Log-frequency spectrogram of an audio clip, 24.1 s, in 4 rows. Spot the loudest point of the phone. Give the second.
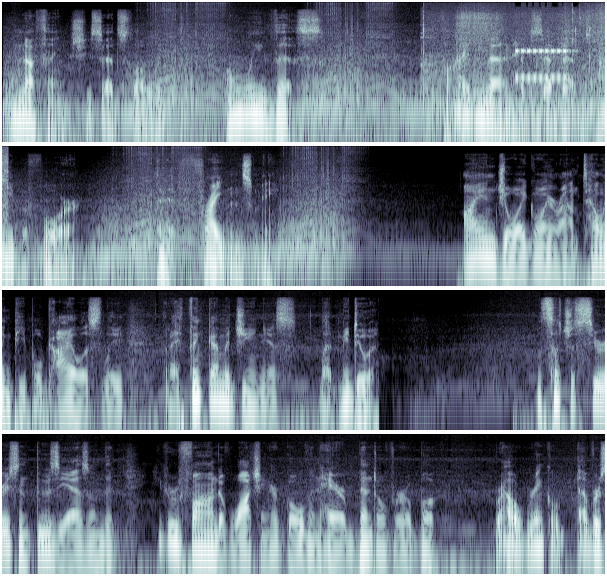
5 s.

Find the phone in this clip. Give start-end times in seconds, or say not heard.
4.2-6.1.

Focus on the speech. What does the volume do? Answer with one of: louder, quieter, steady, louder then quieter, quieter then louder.
steady.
